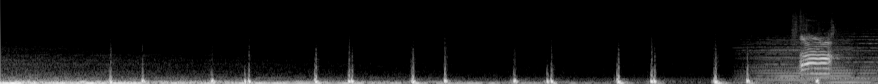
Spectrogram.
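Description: Heartbeat sound effect: paired low thumps about once a second, growing fainter, over a deep rumble that fades away.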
